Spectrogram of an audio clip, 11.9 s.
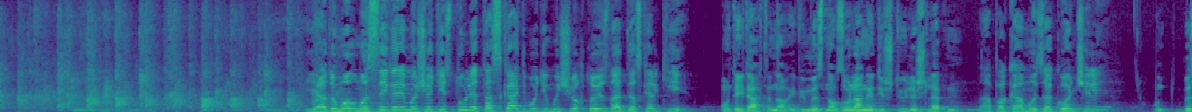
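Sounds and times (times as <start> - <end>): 
audience applause: 0.0 - 3.6
speech: 3.0 - 11.9.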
